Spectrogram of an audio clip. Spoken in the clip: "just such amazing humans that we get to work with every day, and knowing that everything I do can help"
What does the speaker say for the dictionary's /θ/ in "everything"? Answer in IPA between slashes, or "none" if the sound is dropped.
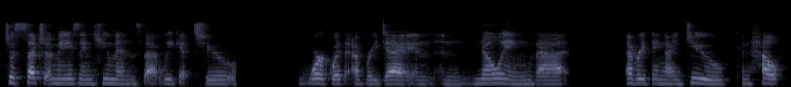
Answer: /θ/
